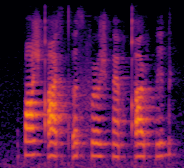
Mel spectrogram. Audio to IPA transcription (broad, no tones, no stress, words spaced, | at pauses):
pɑʒ qʼæx tʼəs fə˞ʒθæ̃f qʼə˞fpɪd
